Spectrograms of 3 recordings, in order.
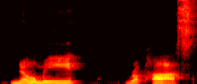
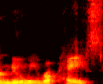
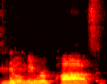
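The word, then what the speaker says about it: Noomi Rapace: obviously a24 it's it's such an a24 movie Nomi rapas I looked up her name that is the way you pronounce it I've been calling her numi Rapace for so long and it's Nomi rapas just been sounding like an idiot um but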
